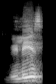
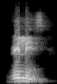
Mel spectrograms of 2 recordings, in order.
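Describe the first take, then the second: First: विलेज as "vi-layz", long e; long-vowel ending on विलेज; wrong pronunciation. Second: विलेज as "VIL-iz"; short, falling विलेज; correct pronunciation. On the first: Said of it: "विलेज की बजाय इसे क्या". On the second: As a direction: say विलेज with two short i vowels. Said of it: "इसे क्या पढ़ा जाएगा". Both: Shown as a demonstration.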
